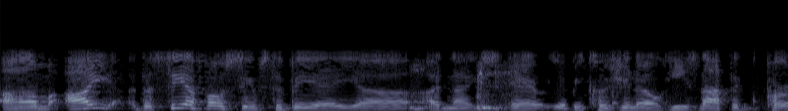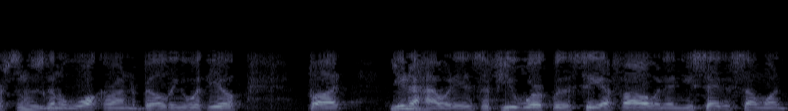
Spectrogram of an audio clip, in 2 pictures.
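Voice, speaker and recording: At a fairly quick pace, a man with a New York accent talks at a fairly high pitch with ordinary pitch variation. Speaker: regional sales director. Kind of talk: webinar Q&A. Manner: hesitant, many fillers.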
